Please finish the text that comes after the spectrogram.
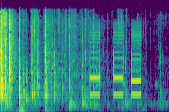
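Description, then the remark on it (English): A telephone number being dialed in an opera theater to call for help: three short, steady touch-tone beeps in quick succession, each a clear two-note electronic tone, following a burst of clicky handling noises. “who are you calling?”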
